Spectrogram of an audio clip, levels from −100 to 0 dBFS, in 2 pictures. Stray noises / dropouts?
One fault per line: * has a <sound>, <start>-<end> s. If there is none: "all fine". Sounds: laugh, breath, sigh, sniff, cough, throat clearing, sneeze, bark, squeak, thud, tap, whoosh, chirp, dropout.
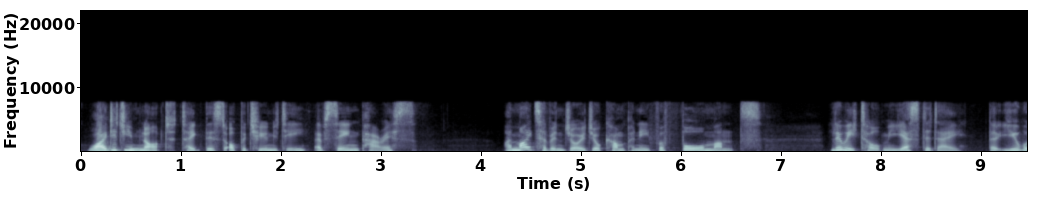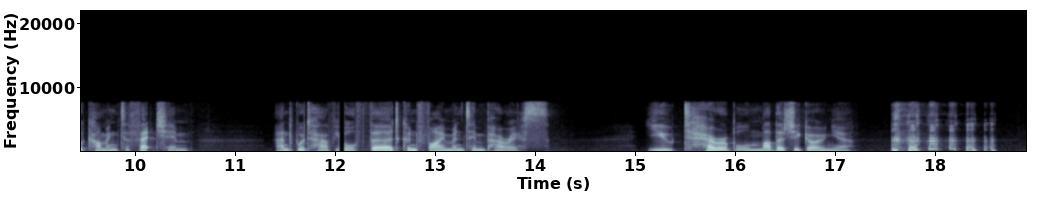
* has a dropout, 12.0-12.1 s
* has a laugh, 17.5-18.6 s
